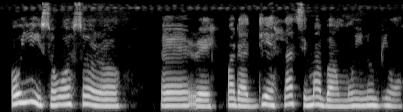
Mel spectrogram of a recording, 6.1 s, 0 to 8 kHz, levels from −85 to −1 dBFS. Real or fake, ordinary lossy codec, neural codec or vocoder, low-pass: real; none; none; 7.2 kHz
